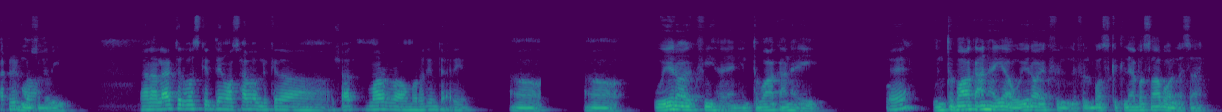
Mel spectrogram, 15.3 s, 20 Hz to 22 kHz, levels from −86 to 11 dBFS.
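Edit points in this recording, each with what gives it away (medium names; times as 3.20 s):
6.76 s: repeat of the last 0.93 s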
